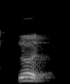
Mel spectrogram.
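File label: "jut", Malay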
